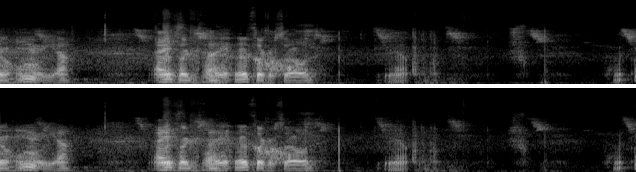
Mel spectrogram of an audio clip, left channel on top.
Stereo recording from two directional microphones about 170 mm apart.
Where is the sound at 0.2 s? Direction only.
25° right (ahead or behind).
